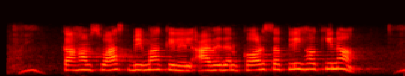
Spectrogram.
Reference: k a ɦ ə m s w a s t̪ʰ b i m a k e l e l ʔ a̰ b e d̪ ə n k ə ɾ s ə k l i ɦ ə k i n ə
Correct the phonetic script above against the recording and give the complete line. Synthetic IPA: k a ɦ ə m s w a s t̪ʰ b i m a k e l e l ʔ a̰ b e d̪ ə n k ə ɾ s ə k l i ɦ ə k i n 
